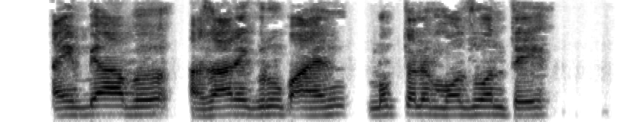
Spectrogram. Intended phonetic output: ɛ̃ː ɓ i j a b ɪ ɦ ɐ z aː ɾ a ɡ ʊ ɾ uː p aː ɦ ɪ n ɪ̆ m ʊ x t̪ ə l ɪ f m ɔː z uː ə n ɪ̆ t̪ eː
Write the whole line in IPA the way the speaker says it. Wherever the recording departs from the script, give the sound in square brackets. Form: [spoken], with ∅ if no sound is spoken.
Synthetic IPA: ɛ̃ː ɓ i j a b ɪ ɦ ɐ z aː ɾ [e] ɡ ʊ ɾ uː p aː ɦ ɪ n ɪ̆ m ʊ x t̪ ə l ɪ f m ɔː z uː ə n ɪ̆ t̪ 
